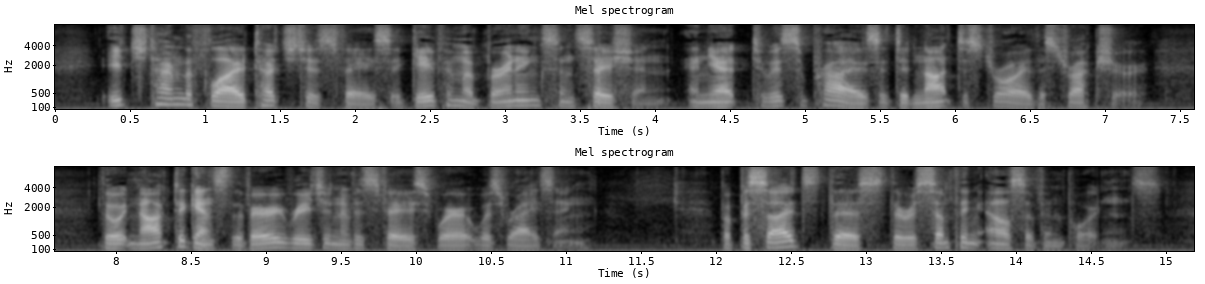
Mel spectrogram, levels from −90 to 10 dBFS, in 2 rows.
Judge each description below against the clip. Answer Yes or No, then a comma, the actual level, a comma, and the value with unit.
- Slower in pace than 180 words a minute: No, average, 185 wpm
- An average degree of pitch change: Yes, average, 4.6 semitones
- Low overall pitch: Yes, low, 115 Hz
